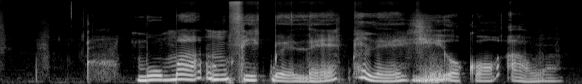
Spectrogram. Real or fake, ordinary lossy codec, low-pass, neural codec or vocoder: fake; none; none; autoencoder, 48 kHz, 128 numbers a frame, DAC-VAE, trained on Japanese speech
